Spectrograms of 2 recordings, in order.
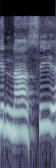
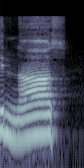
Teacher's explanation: سین کے اوپر حرکت تھی، زیر، ہم نے اس کو سکون میں بدل دیا، ٹمپریری سکون لگ گیا۔ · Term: سکون عارضی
